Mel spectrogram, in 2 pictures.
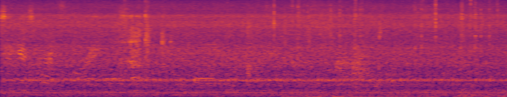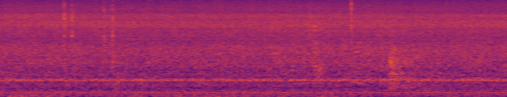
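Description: A steady machine hum with a constant low tone and a higher held tone, running without change, with faint voices in the background.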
